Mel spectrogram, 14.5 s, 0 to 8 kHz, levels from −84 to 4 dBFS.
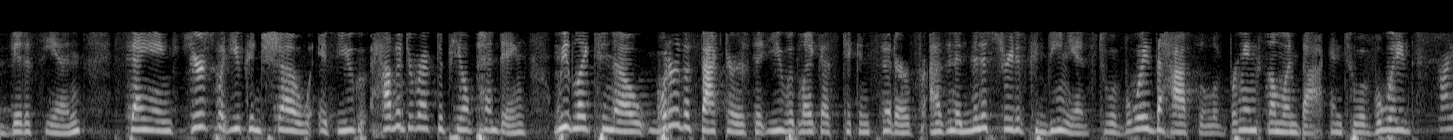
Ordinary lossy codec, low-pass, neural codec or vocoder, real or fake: AAC, 16 kbps; 7.2 kHz; codec, 16 kHz, 6 kbps, DAC; fake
